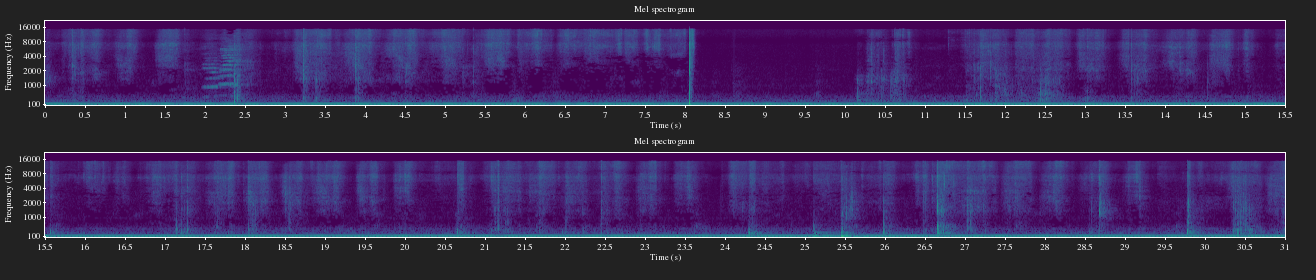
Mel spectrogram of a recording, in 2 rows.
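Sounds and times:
low hum: 0:00.0 - 0:16.8.

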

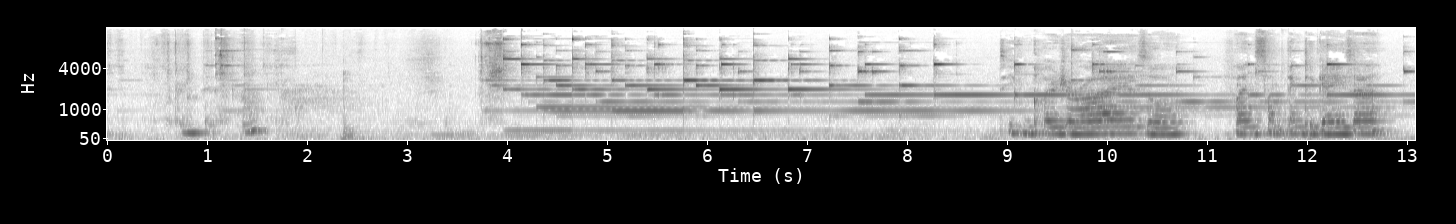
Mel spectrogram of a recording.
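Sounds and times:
tube chime notes ringing: 0:03.7 - 0:13.0.

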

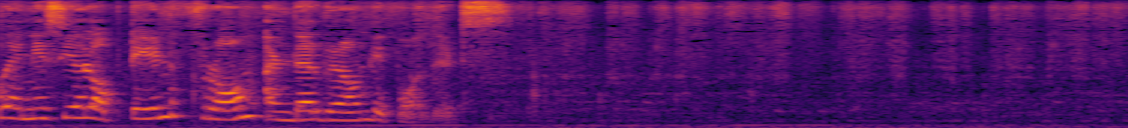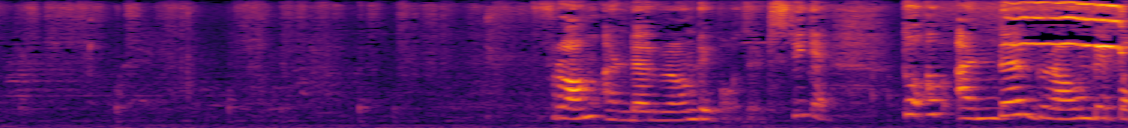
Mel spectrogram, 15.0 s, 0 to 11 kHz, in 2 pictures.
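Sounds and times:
marker scratching on whiteboard: 0:01.9 - 0:11.0, 0:13.6 - 0:15.0.

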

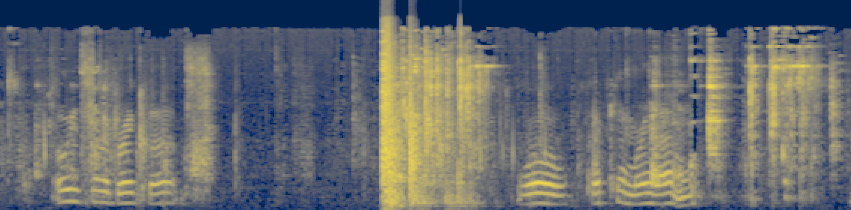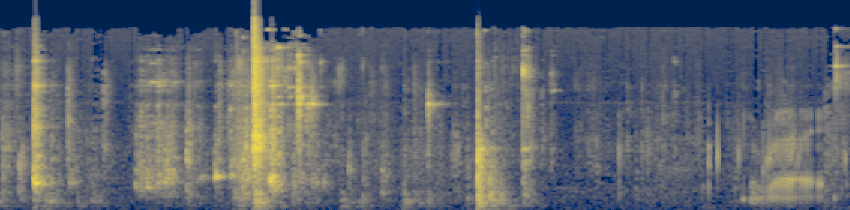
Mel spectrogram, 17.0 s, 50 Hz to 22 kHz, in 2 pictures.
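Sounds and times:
broken dishes and glass clattering: 0:03.8 - 0:05.1, 0:06.4 - 0:14.2, 0:16.8 - 0:17.0.

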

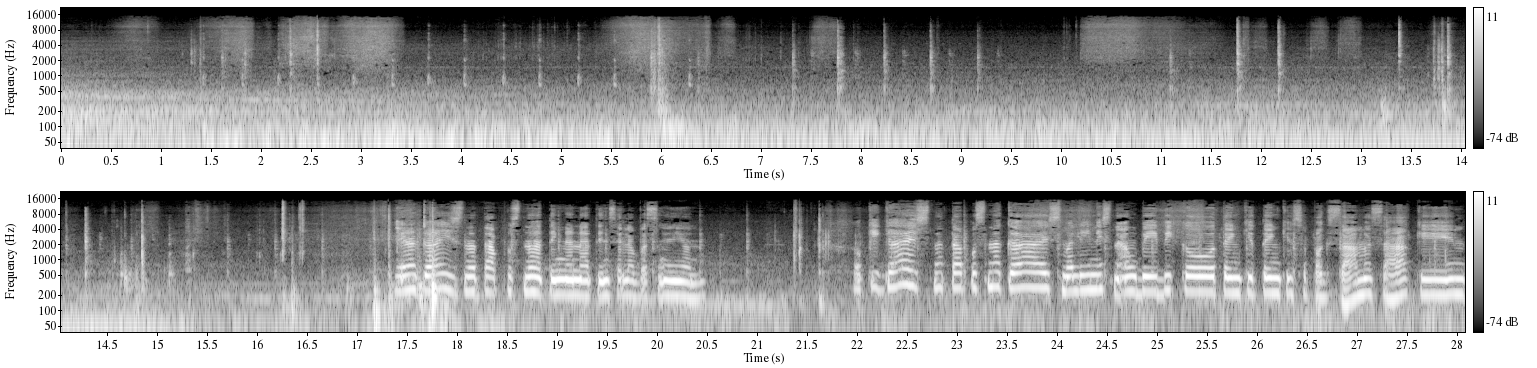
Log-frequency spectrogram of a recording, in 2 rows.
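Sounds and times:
car engine and road rumble: 0:00.0 - 0:28.0
light ticks and clicks: 0:01.3 - 0:10.1, 0:11.0 - 0:18.1, 0:18.9 - 0:21.8.

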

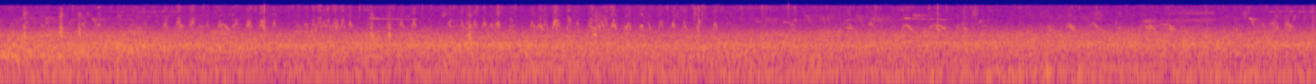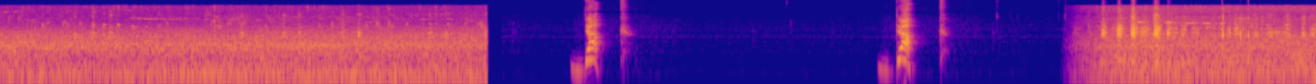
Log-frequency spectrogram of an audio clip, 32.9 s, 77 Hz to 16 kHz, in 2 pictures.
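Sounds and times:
ducklings peeping: 0:00.0 - 0:22.6, 0:29.8 - 0:32.9.

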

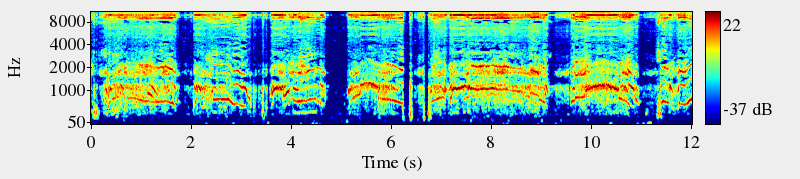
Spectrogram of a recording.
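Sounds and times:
old woman wailing: 0:03.6 - 0:12.0.

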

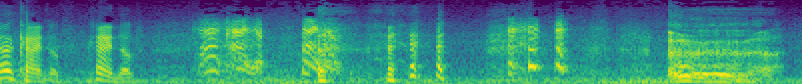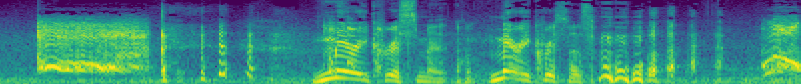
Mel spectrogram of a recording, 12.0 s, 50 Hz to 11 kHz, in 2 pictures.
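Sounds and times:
talking toy playing back laughter: 0:01.5 - 0:03.2, 0:03.8 - 0:04.4, 0:06.3 - 0:07.8, 0:10.6 - 0:12.0
man laughing in short bursts: 0:06.8 - 0:08.0.

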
